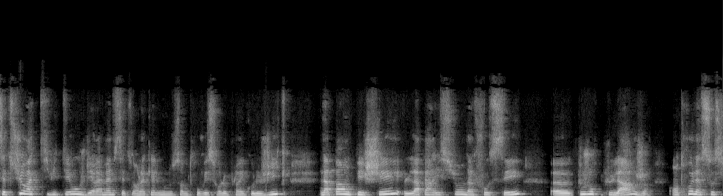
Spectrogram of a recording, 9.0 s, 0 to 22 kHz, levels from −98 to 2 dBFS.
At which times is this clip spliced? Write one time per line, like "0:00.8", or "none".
0:01.6
0:05.1
0:07.2
0:07.5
